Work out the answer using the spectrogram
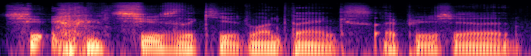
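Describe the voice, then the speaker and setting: Very deep, gravelly-voiced man streaming a game. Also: moderate pace, no echo. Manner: excitable, gushing, swears a lot. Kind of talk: casual gameplay commentary.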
